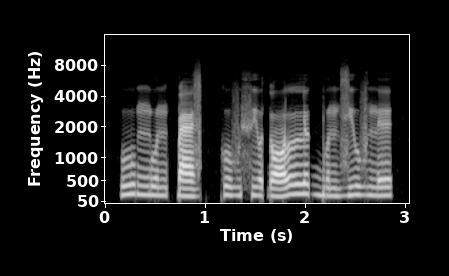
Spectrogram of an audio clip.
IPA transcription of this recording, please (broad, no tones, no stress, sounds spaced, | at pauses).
u ŋ͡m u n k͡p æ z kː u v fʲ o ɗ ɔ lː ʏ ɡ͡b u n zʲ u v n e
